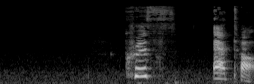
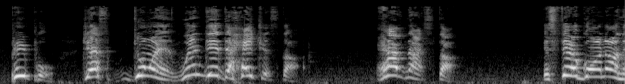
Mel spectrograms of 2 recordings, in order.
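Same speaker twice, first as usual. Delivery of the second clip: ordinary talk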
